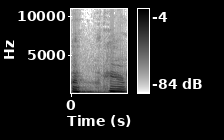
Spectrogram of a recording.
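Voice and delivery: high, faint and far-off; barely audible, a buried child calling; very weak voice. Retold or imitated. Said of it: "a very weak voice saying".

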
